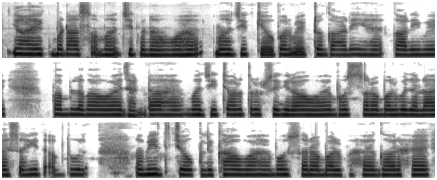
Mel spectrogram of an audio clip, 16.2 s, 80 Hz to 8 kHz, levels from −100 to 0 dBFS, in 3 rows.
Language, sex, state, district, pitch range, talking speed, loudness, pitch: Hindi, female, Bihar, Kishanganj, 215-225 Hz, 180 wpm, -14 LUFS, 220 Hz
